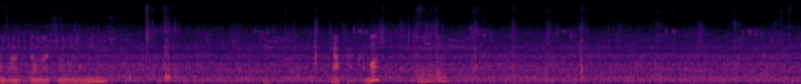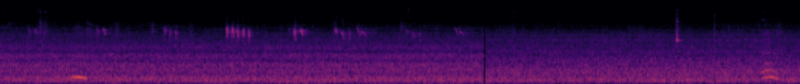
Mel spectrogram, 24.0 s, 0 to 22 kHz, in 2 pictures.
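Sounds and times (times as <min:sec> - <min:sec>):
small bird chirping: 0:00.0 - 0:08.8, 0:09.8 - 0:19.2.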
